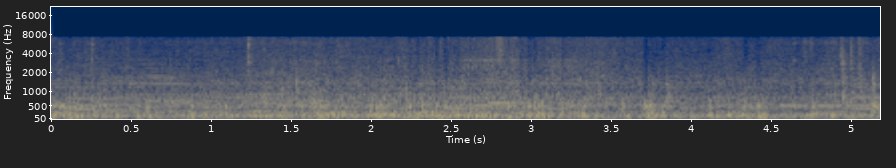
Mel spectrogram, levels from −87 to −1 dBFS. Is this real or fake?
real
